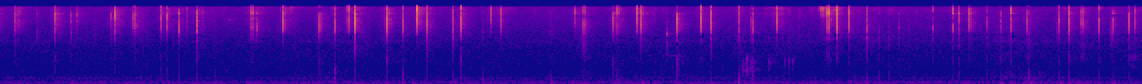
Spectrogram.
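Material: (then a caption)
Agate. A small, thin, solid blue agate slice, held in both hands, is tapped and scratched with long nails. The result is a quiet, steady run of quick, dry, bright clicks and light scratching over a low, constant hum.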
